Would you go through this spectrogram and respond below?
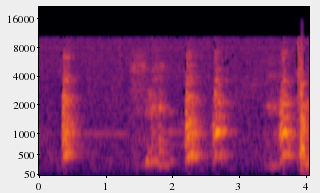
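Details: Small Shih Tzu dog barking at a computer indoors: a handful of short, sharp barks spaced irregularly across a few seconds, the last ones higher and yappier.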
